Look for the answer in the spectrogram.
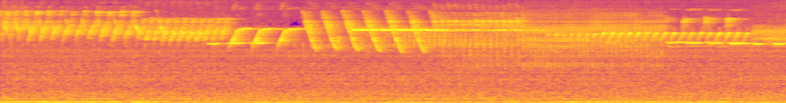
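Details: Canary song: a long varied run of rapid trills, fast descending sweeps and sustained whistled tones shifting between phrases, with low steady background hum.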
